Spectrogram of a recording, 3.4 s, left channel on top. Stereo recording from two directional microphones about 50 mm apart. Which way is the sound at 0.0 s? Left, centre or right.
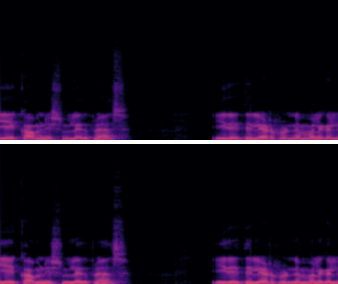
Right.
